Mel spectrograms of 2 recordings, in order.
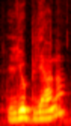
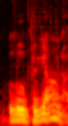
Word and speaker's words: Ljubljana: Ljubljana, Ljubljana.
